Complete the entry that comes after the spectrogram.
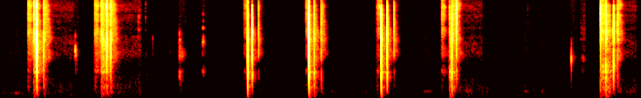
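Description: Long acrylic nails tap and scratch the screw lid of a small round plastic jar of Body Shop shea body butter held in the hands. Seven short, bright clusters of clicky taps with quick scratchy edges sound against near silence, with a few faint ticks in between. Each burst dies away almost instantly, with no low end or ring.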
